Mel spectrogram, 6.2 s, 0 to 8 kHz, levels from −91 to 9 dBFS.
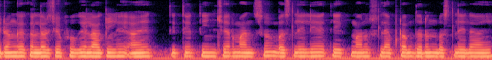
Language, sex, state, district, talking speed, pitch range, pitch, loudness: Marathi, male, Maharashtra, Gondia, 165 wpm, 130-135 Hz, 135 Hz, -14 LUFS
